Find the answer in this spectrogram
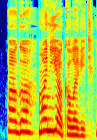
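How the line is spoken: Heavy sigh. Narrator (Russian): я тяжело вздохнула

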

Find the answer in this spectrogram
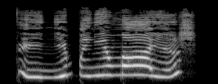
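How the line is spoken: Hurt wail. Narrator (Russian): завопила Саммер с обидой

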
